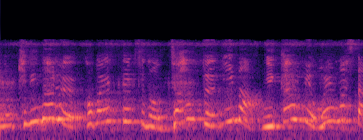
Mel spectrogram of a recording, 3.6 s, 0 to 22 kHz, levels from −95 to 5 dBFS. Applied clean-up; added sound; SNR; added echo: neural separator model SepFormer DNS4.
